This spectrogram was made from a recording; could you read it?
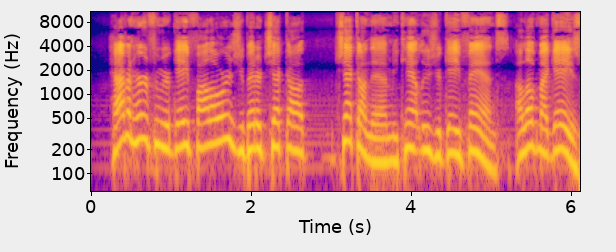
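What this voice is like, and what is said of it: Put-on country accent. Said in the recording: “Like how I put the country accent in it?”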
